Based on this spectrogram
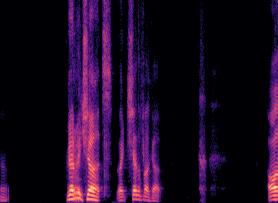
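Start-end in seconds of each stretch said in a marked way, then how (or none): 0.0-2.3 hammed-up sideline pep talk; ashy Doc Rivers voice. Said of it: "That ashy-ass voice".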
